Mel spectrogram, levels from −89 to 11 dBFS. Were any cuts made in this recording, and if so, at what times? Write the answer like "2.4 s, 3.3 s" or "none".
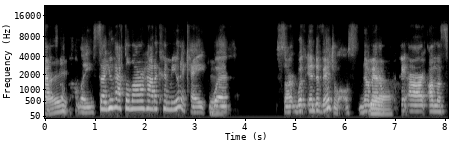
none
